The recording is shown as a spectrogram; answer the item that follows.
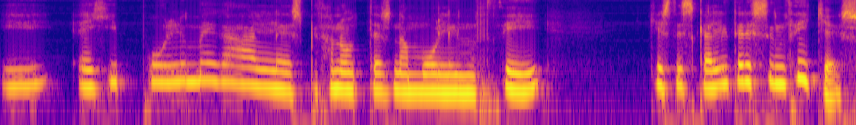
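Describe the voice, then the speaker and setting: Against a quiet background, a woman speaks very slowly in a fairly high voice with a dark, mellow tone and lively intonation. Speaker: volunteer anaesthesiologist doctor; guest. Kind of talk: interview. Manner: halting. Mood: serious, calm recounting. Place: studio. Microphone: studio mic.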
